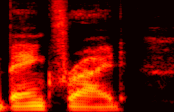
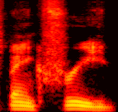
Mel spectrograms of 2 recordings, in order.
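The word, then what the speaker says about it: Bankman-Fried: the guys named Sam Bank fried I know it's Bank freed but it's spelled Bank fried and and again I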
